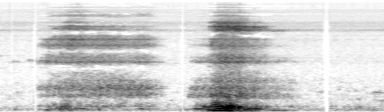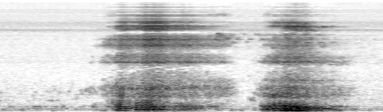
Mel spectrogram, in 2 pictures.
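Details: Sleeping girl snoring, with rough, rattling snores on both inhalation and exhalation, about four noisy breaths in ten seconds; recording also features bruxism and delirious sleep talk.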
